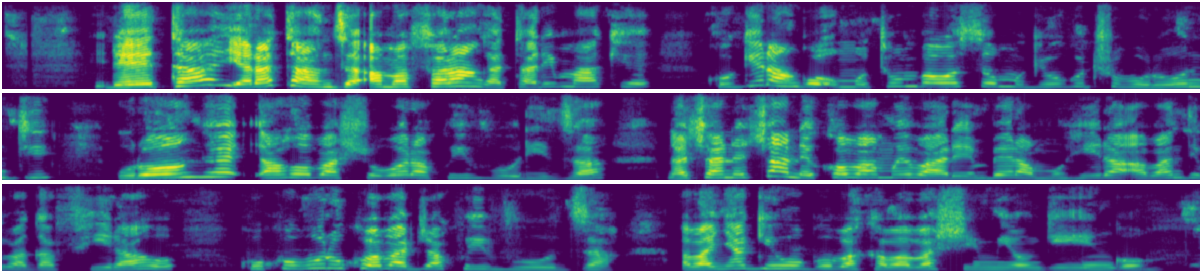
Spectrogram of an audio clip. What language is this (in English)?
Rundi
